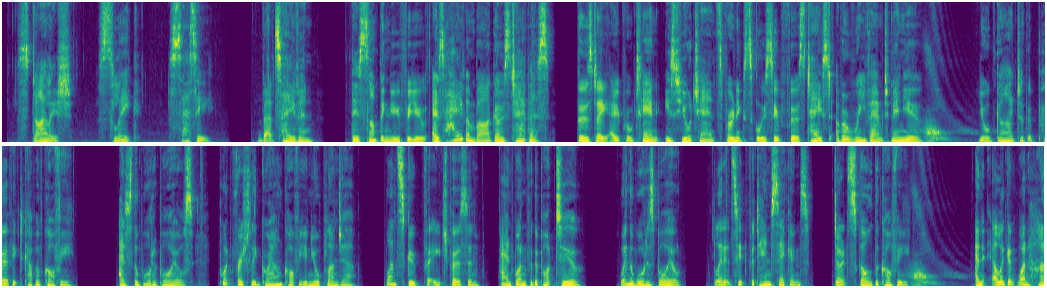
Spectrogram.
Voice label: Classy

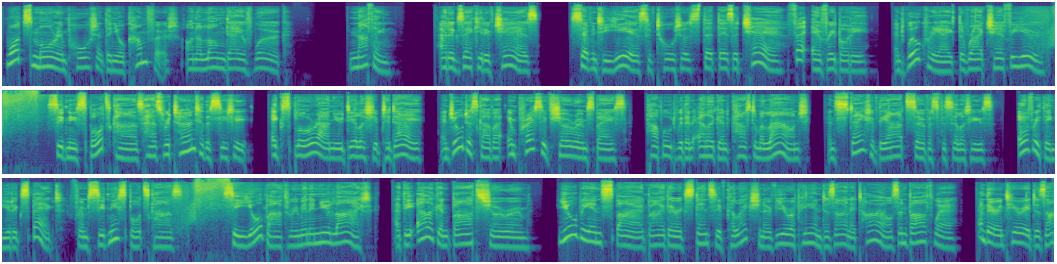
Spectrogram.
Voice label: Smooth Classy

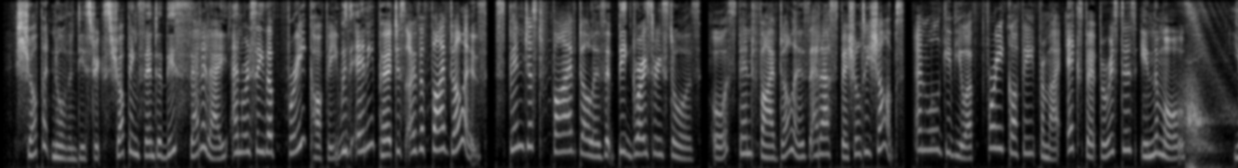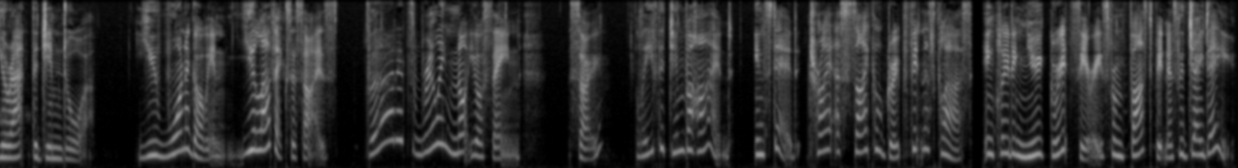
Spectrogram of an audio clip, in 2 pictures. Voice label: Retail Friendly

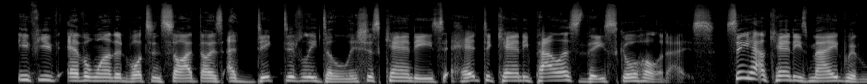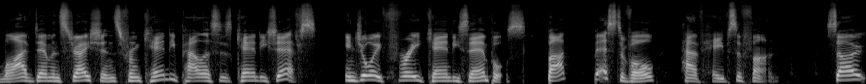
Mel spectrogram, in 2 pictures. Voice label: Young Cool

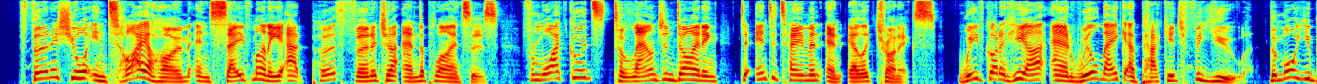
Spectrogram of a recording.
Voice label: Hard Sell

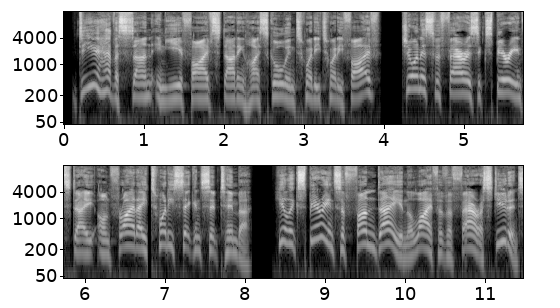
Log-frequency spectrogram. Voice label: Hip Young Cool

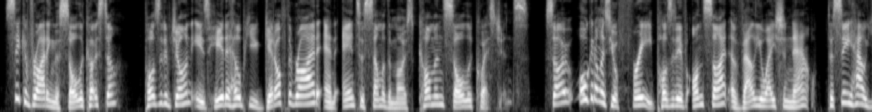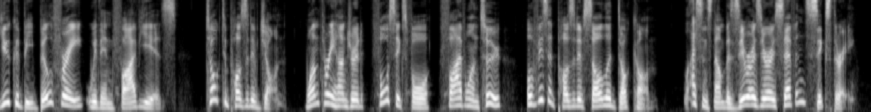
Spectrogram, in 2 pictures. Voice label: Natural

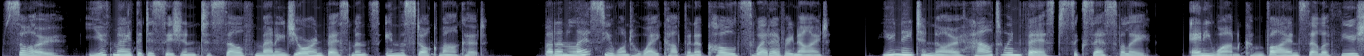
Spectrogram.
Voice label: Corporate Friendly

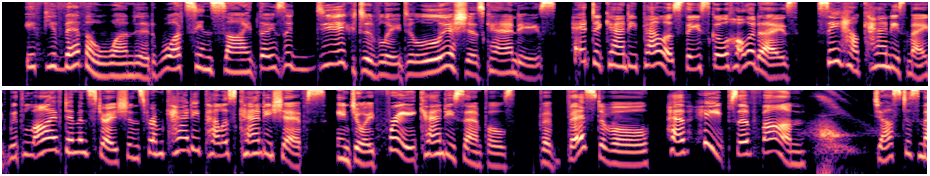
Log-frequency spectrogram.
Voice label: Hard Sell

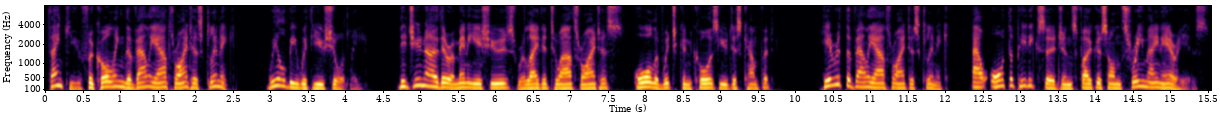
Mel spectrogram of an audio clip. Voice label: On Hold

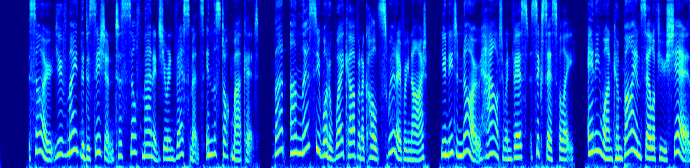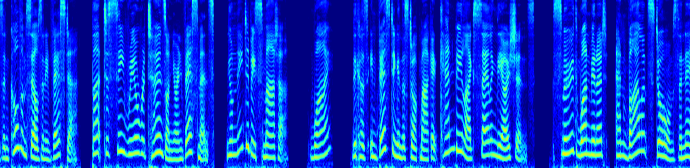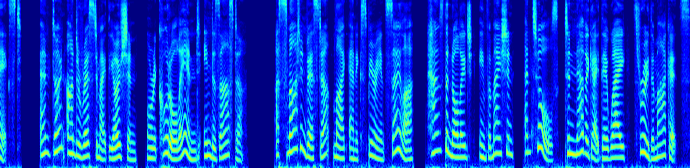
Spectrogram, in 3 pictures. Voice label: Corporate

